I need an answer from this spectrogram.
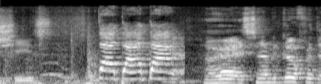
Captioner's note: Babbles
